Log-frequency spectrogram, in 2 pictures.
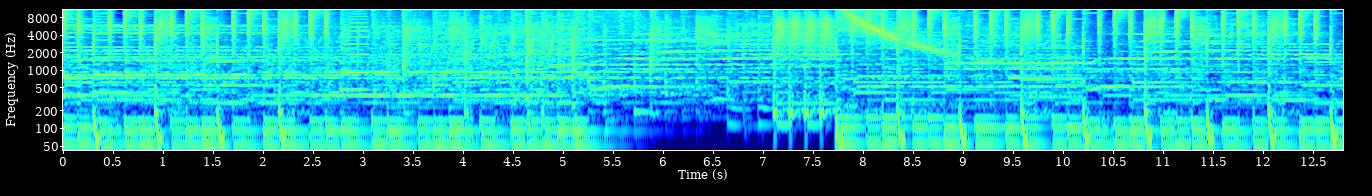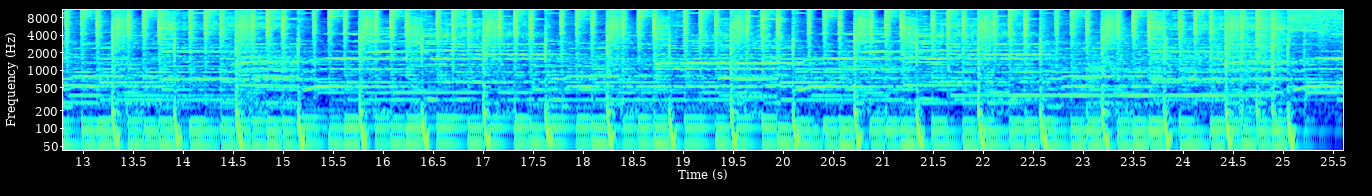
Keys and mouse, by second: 2.8 KP_3, 8.6-10.1 drag, 11.0-12.2 drag, 17.2-18.3 drag, 18.7-20.0 drag, 22.5-23.7 middle drag, 23.7 KP_3, 24.0 KP_1.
